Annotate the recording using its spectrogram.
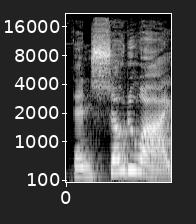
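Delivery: loud, eager agreement; loyal cry. A narrator's reading. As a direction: call it out, fiercely on his side. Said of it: "cried Stewart loyally".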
